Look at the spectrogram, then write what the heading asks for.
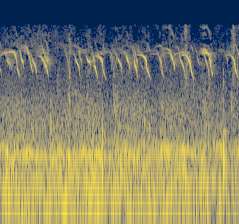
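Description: A chick cheeps, held as bait inside a cabin. Many quick, high, downward-sweeping peeps come in a steady series over a low rumbling background.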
